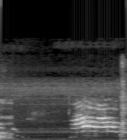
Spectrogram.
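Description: A cat meows twice in quick succession, a short high cry followed by a longer, drawn-out wavering meow, clear against a quiet background.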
